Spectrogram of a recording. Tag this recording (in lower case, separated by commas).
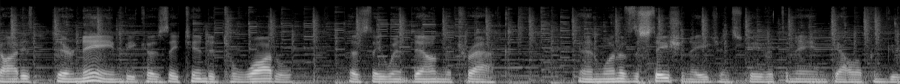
speech, music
